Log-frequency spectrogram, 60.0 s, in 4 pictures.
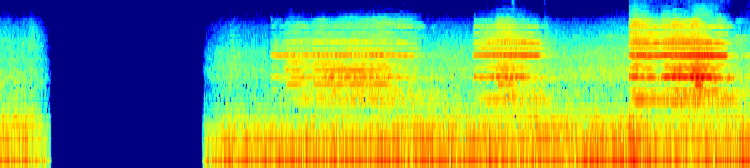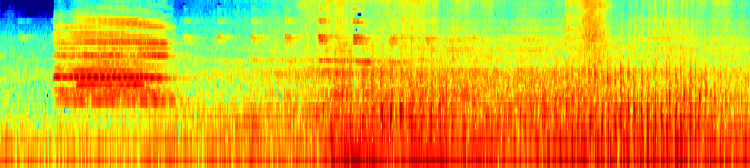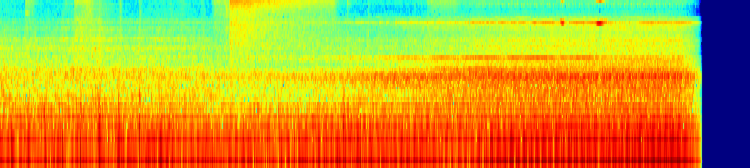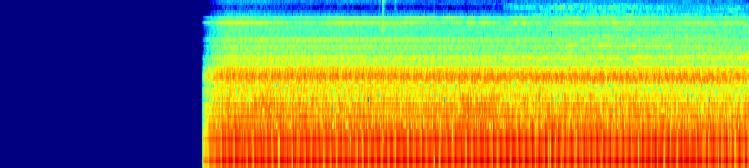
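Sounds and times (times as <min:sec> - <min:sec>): train chime air horn: 0:09.5 - 0:11.1, 0:12.6 - 0:15.1, 0:16.1 - 0:22.2, 0:38.1 - 0:42.2
train wheels clattering over rails: 0:18.8 - 0:34.8.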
